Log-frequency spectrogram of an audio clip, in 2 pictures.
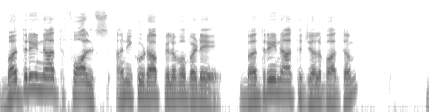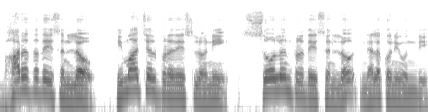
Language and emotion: Telugu, neutral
